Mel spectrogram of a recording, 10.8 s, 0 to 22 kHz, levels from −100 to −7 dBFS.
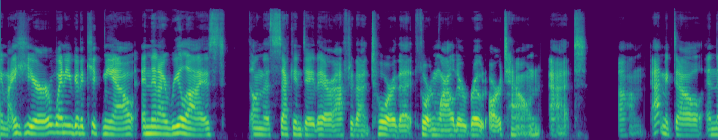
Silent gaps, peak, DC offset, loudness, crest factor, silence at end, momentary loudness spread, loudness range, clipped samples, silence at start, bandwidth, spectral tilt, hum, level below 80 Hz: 3.41-3.51 s, 3.57-3.69 s, 8.83-9.26 s; -8 dBFS; under 0.1%; -24 LUFS; 18 dB; 0 s; 13 LU; 6 LU; under 0.1%; 0 s; 16.5 kHz; -4 dB/octave; none; -74 dBFS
